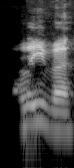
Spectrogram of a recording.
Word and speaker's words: Olivia: Olivia, yeah.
